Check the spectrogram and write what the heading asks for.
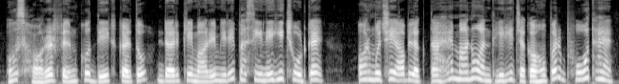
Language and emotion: Hindi, fearful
